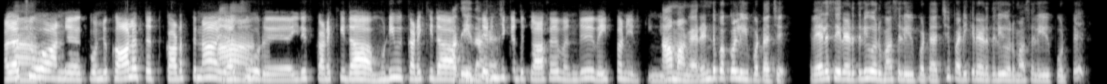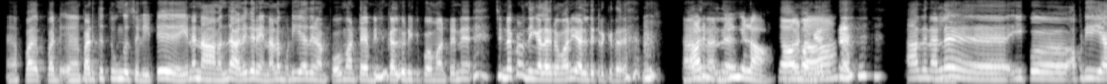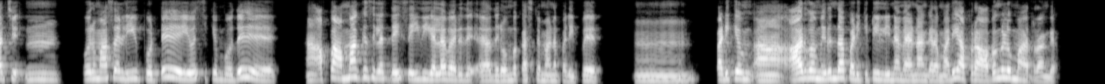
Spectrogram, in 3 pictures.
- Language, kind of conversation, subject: Tamil, podcast, உங்களுக்கு முன்னேற்றம் முக்கியமா, அல்லது மனஅமைதி முக்கியமா?
- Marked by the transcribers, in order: other background noise; laughing while speaking: "அப்டின்னு கல்லூரிக்கு போமாட்டேன்னு சின்ன குழந்தைங்க அழகுற மாரி அழுதுட்டு இருக்குது. அதனால, ஆமாங்க"; drawn out: "அதுனால"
